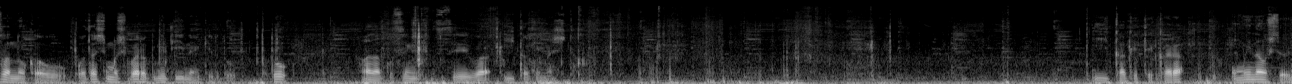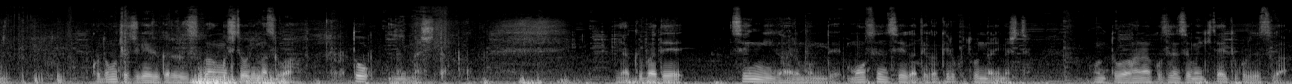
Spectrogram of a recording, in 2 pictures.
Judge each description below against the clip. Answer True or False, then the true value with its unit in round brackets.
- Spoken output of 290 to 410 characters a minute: False (280 characters per minute)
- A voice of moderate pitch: False (95 Hz)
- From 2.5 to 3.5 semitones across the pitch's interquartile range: True (3.1 semitones)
